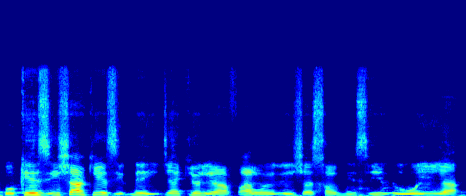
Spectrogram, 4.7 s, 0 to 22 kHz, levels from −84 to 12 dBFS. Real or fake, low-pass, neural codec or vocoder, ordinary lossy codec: fake; 14.4 kHz; codec, 32 kHz, 1.9 kbps, SNAC; none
